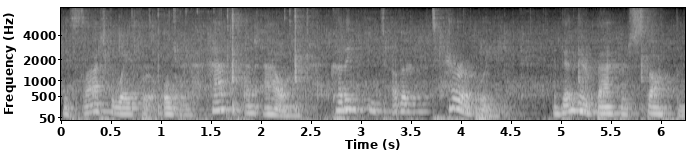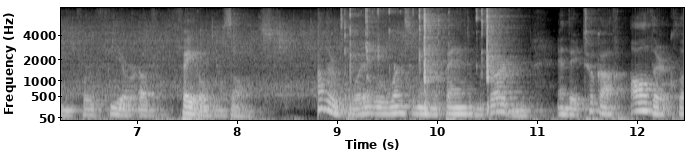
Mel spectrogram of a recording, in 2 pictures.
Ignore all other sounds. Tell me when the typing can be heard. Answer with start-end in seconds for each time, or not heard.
0.8-2.5, 4.3-6.0, 9.0-10.6.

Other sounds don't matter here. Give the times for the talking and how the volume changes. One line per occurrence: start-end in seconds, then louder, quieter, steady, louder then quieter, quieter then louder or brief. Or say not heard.
0.0-12.4 steady.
